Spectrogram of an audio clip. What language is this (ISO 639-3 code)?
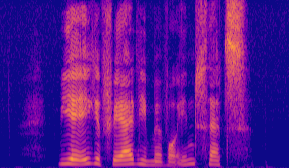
dan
